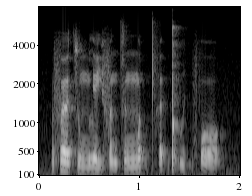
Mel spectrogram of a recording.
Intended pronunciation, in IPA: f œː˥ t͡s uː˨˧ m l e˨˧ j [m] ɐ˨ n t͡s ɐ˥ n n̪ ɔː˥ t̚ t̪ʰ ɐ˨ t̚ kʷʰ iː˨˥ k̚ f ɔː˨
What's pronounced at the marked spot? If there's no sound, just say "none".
f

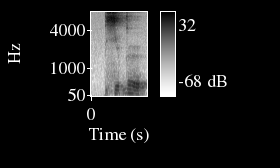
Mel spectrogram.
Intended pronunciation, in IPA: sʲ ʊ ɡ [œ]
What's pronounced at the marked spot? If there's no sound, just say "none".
ø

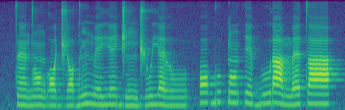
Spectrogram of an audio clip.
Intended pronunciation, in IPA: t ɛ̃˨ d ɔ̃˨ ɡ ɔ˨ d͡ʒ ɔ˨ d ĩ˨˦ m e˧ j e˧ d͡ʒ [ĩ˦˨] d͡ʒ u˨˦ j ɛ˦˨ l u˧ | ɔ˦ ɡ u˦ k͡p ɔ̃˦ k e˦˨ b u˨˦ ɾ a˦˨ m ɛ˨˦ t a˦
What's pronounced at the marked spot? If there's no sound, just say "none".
ĩ˨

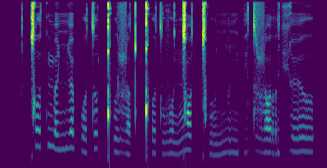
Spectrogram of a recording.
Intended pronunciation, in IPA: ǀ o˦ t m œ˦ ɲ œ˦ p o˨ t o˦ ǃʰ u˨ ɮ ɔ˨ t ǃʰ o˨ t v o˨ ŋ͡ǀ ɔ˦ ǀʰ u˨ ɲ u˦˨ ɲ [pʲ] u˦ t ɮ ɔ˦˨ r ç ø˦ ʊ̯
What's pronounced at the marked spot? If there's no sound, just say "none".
pʲ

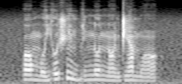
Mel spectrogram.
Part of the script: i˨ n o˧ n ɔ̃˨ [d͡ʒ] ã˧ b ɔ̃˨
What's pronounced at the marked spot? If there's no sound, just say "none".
d͡ʒ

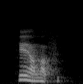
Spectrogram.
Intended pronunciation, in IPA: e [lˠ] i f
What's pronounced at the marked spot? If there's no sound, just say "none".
lˠ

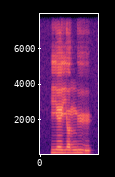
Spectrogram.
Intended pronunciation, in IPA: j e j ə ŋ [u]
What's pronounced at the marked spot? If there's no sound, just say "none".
y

